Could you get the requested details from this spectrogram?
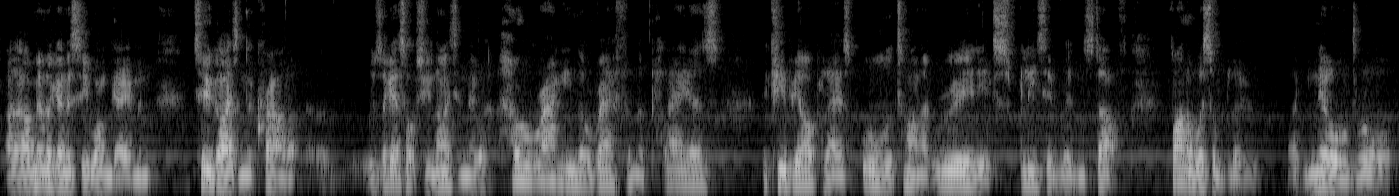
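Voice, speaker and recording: A man's voice: medium pitch, moderate pace, a little hiss or hum. A man co-hosting a casual chat, telling stories in a dry, anecdotal way. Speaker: co-host.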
